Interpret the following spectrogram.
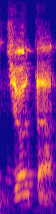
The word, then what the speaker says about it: Jota: Diego Jota? Is it Jota or Jota? Jota, it's He's Portuguese. Portuguese, so it's Jota.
